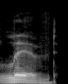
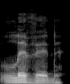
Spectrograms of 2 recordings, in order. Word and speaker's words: lived: Answered, robbed, mugged, hummed, used, quizzed, lived. Not livid. That's another word, not livid. Lived.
